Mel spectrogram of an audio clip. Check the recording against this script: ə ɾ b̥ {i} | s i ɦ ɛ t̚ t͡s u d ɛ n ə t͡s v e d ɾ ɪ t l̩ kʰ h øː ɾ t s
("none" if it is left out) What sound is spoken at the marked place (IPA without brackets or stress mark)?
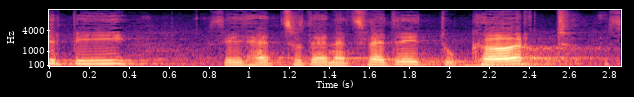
iː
